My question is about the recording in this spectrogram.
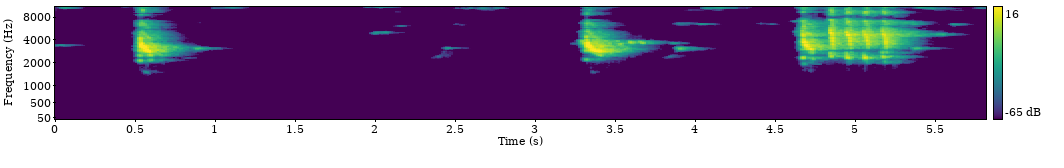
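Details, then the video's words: Bull-headed shrike, wild, making its noisy autumn ground calls: two separate harsh, scratchy notes followed by a short stuttering chatter of rapid grating notes. "モズの地鳴き02 秋の風物詩 騒がしい鳴き声"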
